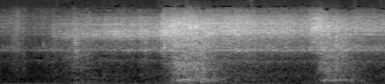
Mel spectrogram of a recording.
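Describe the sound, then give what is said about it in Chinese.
A steam locomotive pulls away with a continuous loud hiss of steam, broken by a couple of heavier chuffing bursts spaced about a second apart. “开车的是皮劳特，他镇定自若地把火车朝油库开去。”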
